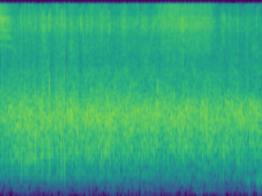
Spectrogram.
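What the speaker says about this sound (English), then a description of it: "I feel this day we're gonna fuel it with our applause. So please give a hand" An audience claps steadily, a dense, even wash of applause that holds at the same level from start to finish.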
